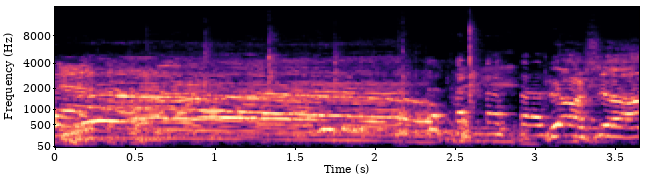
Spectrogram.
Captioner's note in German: Jubel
